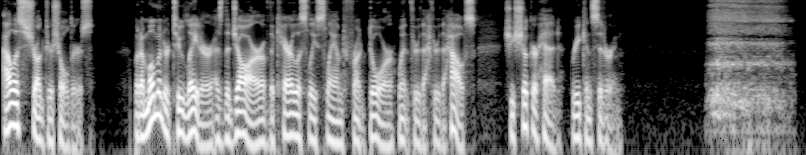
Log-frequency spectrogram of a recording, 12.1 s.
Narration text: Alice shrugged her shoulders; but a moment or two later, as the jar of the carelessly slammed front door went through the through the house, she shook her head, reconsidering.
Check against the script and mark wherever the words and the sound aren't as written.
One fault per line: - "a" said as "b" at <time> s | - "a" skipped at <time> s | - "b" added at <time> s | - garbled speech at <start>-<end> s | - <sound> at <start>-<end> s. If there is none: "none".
- sigh at 10.6-11.9 s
